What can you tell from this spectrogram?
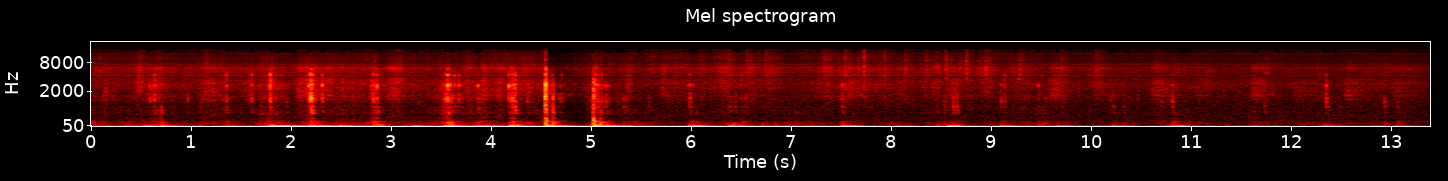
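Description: Footsteps of a person running on grass and the rattle of carried gear, picked up close by a body-worn camera, over a low rumble on the microphone; two sharper knocks stand out about four and a half seconds in.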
